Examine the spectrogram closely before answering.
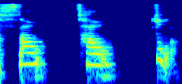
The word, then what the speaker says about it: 骚操作: And they are all what you call 平舌. So you don't curl your tongue in these pronunciations. You have to go flat.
